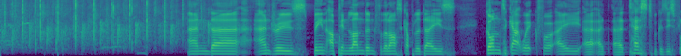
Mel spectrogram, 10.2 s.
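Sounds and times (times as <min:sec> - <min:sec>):
audience applause welcoming a guest: 0:00.0 - 0:03.4
speech: 0:02.8 - 0:10.2.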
